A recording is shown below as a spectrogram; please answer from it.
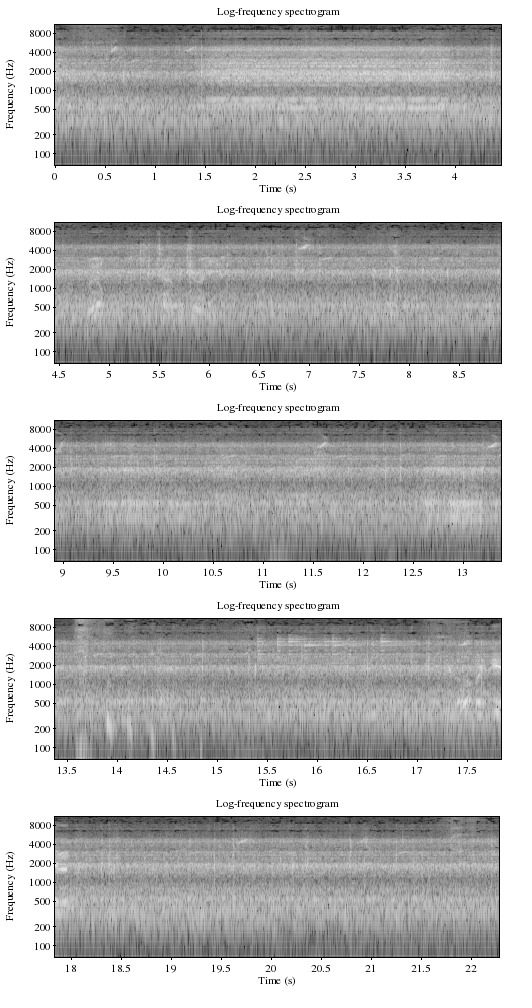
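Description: Lionel maintenance-of-way kitchen sound car playing its idle sequence through its small onboard speaker: a recorded work-crew scene with men's voices talking over a steady background of work-site noise.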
